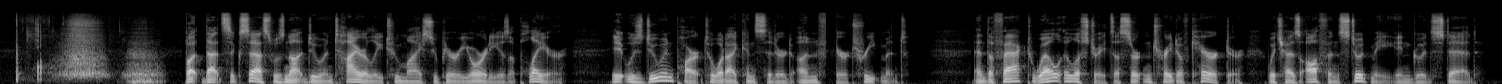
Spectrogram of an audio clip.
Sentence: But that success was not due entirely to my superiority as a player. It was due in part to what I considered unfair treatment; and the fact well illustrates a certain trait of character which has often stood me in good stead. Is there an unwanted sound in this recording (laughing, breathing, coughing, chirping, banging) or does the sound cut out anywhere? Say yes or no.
yes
